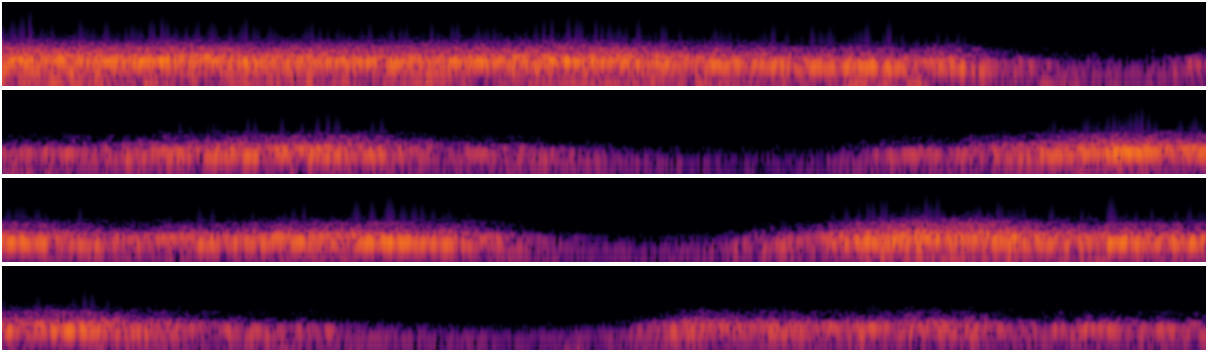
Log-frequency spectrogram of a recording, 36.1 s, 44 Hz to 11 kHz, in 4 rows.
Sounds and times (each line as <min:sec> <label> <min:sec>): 0:00.0 airflow howling 0:08.1
0:24.3 airflow howling 0:28.7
